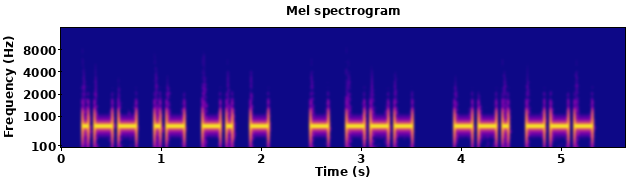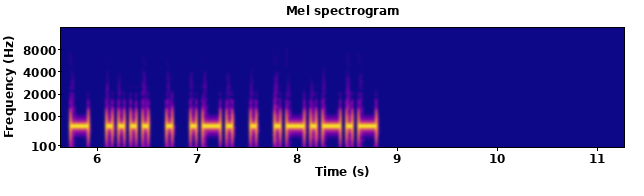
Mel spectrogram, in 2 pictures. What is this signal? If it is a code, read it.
Morse code, heard as a keyed tone, about 21 wpm, 700 Hz. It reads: WANT TO GO THERE.
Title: Sentences with 4-Word Phrases - Spoken Beginning - 20wpm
